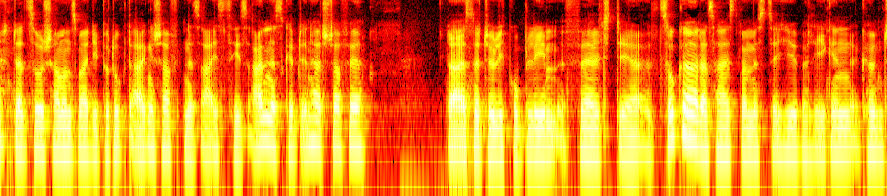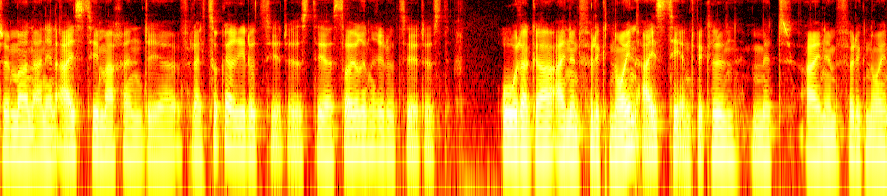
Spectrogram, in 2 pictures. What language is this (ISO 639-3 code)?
deu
